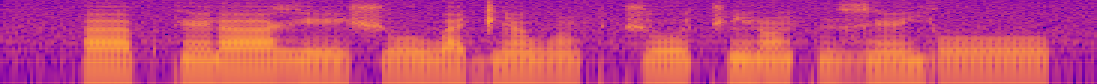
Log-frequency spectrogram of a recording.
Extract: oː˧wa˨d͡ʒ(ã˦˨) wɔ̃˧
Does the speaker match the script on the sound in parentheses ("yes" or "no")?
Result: yes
